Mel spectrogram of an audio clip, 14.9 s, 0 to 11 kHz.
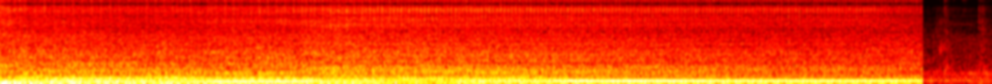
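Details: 1987 Chevy 3500 camper special 454 TBI V8 in cold weather, just fitted with new cap and rotor (old cap corroded, cracked, arcing): idles lumpy with a loping, stumbling beat before shutting off, misfiring on cylinders whose spark plug wires are off.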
